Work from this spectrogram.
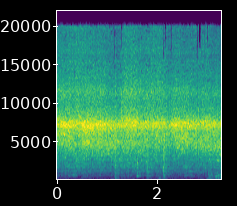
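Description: Thinly sliced onions and green chillies sizzle steadily with spices in a pan for mutton curry, with a few light stirring scrapes and clinks rising over the constant frying hiss.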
